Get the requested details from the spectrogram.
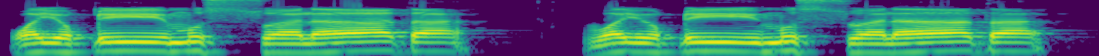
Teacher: صاد کو پر پڑھیں گے، صاد حروف مستعلیہ میں سے ہے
